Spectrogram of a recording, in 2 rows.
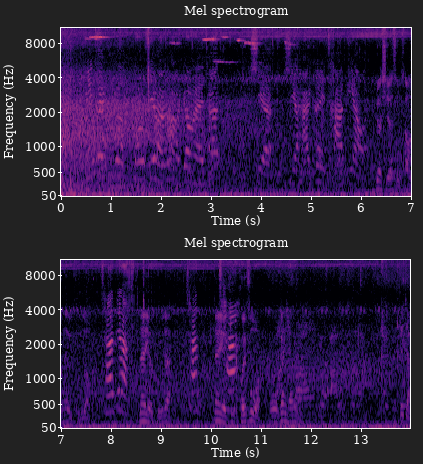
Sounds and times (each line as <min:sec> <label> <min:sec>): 0:00.0 Traffic Sound 0:13.9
